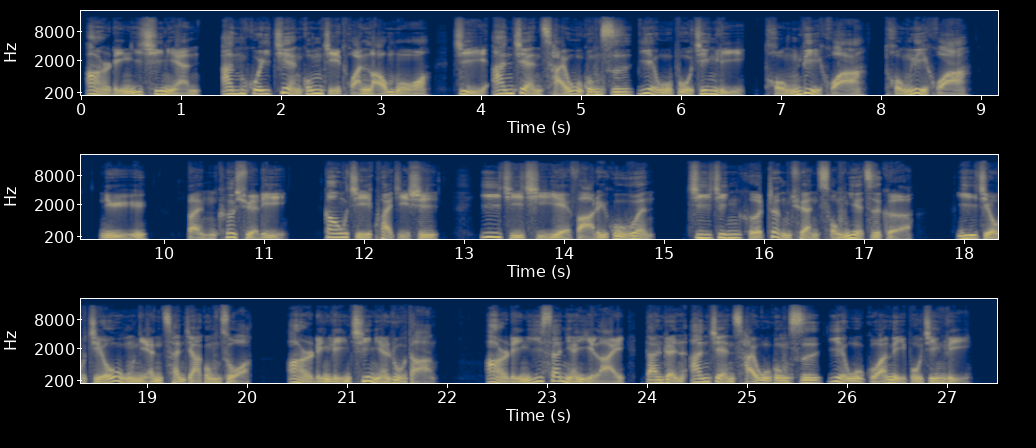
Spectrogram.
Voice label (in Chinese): 男 专题 人物解说; 安徽建工集团劳模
